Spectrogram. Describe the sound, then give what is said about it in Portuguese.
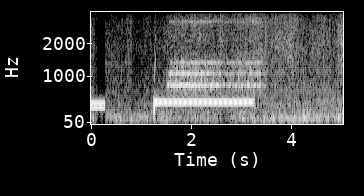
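A telephone line tone during a call transfer: a short tone, then a gap of line hiss, then a long, loud, steady tone lasting about two seconds with higher tones joining, before fading into faint line noise. “Tá, só não desliga, vou estar transferindo a ligação. Transferência.”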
